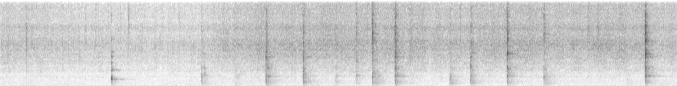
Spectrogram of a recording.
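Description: Gravy of ground fresh coconut, green chili, cumin and salt simmers in a pan for a tomato walnut meal-maker curry, with a soft continuous sizzle and a series of sharp spoon taps and scrapes from stirring.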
